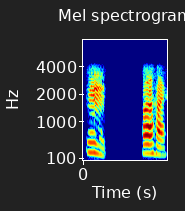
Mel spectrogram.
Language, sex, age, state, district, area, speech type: Assamese, female, 30-45, Assam, Dhemaji, urban, conversation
